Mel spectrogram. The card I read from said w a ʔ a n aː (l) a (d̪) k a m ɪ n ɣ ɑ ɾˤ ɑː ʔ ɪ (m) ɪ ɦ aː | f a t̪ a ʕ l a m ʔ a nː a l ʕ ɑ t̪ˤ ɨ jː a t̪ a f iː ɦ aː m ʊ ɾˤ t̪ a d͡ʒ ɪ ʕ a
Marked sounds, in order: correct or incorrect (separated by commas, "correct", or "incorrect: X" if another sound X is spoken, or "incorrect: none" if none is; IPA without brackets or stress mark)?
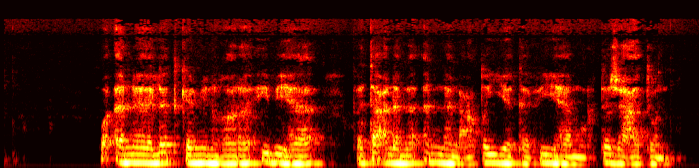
correct, incorrect: t̪, incorrect: b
